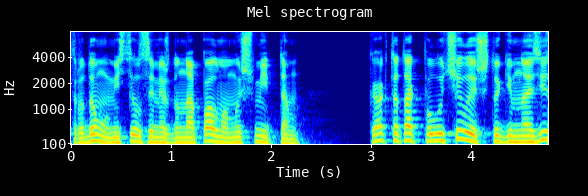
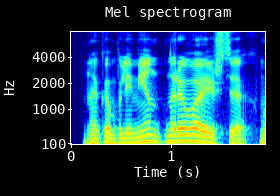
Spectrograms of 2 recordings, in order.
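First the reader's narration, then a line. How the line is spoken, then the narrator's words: Smirking. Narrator (Russian): хмыкнул пиромант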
